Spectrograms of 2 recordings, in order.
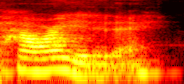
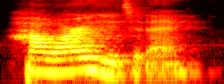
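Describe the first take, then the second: Both takes have the same delivery.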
